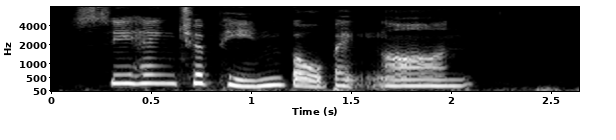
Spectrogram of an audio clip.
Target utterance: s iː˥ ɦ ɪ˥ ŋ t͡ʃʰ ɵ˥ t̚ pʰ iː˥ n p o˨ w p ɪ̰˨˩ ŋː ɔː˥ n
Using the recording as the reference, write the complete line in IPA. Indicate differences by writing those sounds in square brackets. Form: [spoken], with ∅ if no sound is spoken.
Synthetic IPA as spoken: s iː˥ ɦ ɪ˥ ŋ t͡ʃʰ ɵ˥ t̚ pʰ [iː˨˥] n p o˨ w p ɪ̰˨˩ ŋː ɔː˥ n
